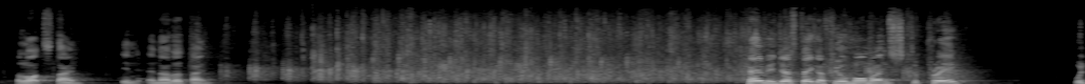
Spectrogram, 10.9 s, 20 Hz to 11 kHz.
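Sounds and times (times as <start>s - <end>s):
speech: 0.2s - 2.3s, 7.5s - 9.7s
church audience applauding: 2.2s - 9.7s.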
